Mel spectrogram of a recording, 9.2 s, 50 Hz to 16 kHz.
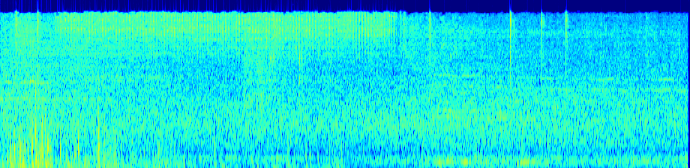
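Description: Wind buffeting the microphone, heaviest in the first second or so, over the steady rolling noise of a Riese & Muller Packster 40 cargo ebike riding on a paved path.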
